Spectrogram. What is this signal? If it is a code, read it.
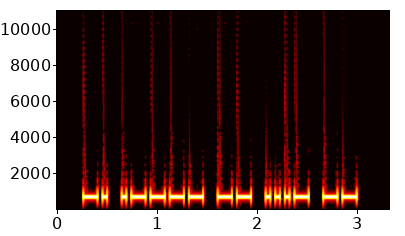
Morse code, heard as a keyed tone, about 25 wpm, 700 Hz. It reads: N1MVM
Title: USA Call Signs - 5 Characters - 3x Character Spacing - 25wpm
